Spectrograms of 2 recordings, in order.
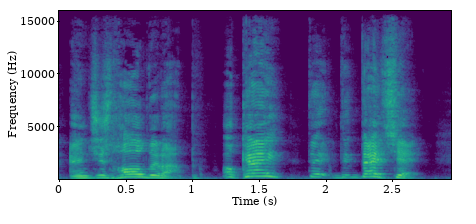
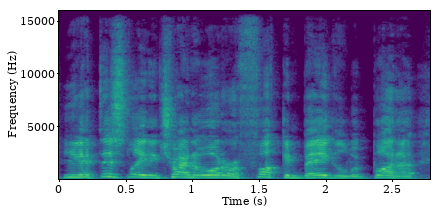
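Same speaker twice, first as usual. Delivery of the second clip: normal talking voice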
